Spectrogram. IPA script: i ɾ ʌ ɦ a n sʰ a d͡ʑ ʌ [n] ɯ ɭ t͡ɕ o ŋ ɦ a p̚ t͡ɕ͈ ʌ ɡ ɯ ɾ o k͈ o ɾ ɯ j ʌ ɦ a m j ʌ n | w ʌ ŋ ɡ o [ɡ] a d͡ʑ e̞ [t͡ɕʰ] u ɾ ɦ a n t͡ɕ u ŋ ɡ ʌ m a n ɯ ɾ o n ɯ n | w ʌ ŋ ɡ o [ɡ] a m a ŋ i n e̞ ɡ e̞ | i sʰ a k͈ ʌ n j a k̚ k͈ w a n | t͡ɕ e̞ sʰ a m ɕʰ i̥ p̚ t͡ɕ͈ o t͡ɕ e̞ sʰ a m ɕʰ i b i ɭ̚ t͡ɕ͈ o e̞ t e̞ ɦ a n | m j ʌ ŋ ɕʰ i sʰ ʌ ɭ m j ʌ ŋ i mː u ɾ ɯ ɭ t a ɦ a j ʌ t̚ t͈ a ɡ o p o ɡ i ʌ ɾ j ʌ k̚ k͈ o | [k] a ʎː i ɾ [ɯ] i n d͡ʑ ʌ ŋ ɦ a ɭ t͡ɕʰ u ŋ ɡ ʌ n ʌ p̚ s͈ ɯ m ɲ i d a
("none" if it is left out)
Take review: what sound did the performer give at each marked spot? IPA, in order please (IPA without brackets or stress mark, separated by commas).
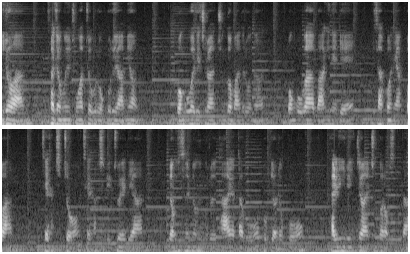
ŋ, ɡ, t͡ɕʰ, ɡ, t, ɯ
